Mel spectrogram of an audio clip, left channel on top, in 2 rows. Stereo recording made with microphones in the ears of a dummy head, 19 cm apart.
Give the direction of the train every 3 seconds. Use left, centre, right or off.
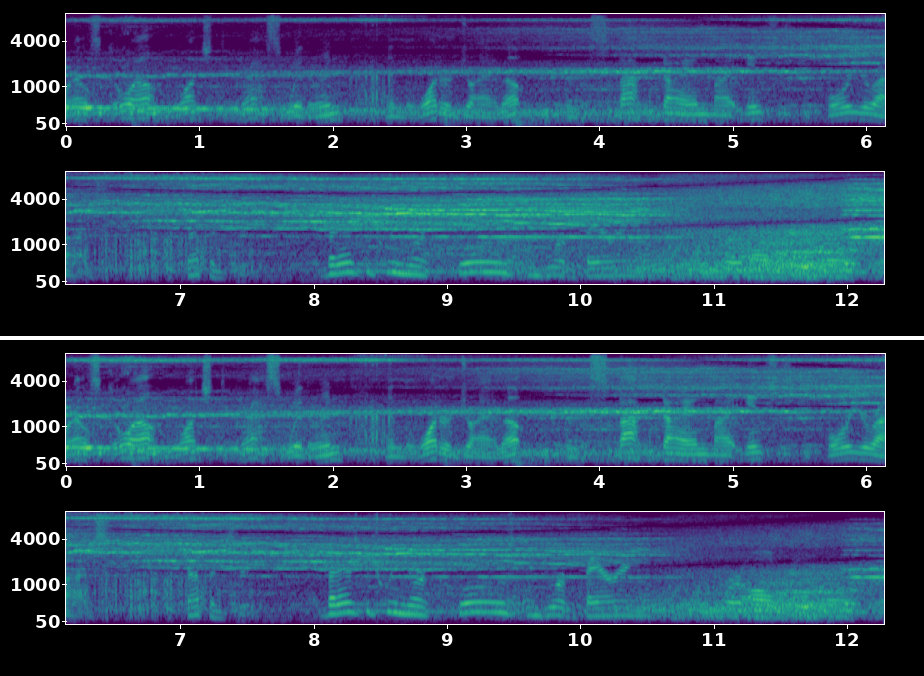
right, right, centre, left.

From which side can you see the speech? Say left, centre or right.
right.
